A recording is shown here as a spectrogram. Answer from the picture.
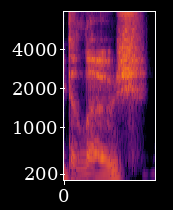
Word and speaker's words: Desloge: Um, so my name's Deloge. Sorry, I had to to toss that in there. Uh, the S is silent, but so yeah, I work at Harbor House Collective.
